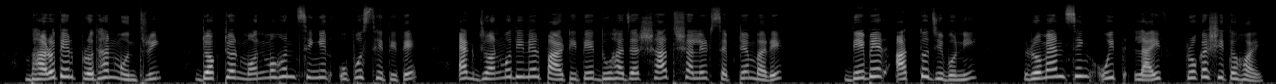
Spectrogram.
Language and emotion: Bengali, neutral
